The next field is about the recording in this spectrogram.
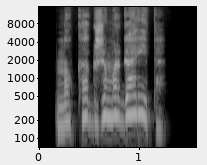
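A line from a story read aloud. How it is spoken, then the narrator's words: Whispered. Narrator (Russian): прошептала Анна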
